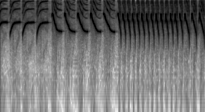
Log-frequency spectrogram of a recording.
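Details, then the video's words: Canary singing in a continuous, melodious chattering style. A series of clear, rising whistled notes repeats about four times a second, then breaks into a rapid, steady trill of sweeping notes. "Suara Burung Kenari!!! GACOR MERDU"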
